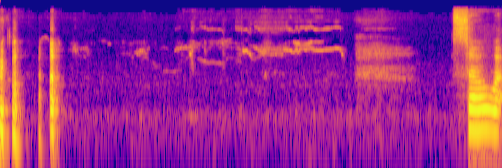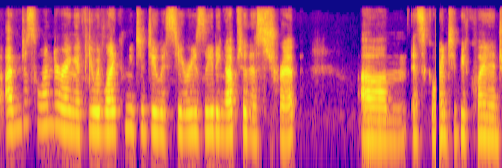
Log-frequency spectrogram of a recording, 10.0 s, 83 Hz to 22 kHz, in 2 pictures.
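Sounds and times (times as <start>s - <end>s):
woman's faint squeaky laughter: 1.8s - 3.5s.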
